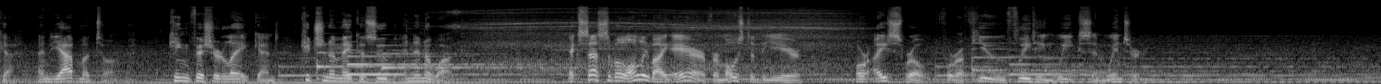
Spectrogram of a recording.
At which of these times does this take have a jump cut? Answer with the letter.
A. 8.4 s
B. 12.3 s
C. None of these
A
